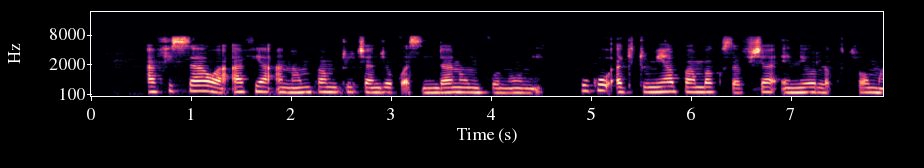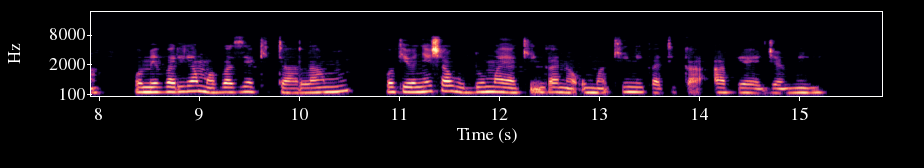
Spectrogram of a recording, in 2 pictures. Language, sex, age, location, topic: Swahili, female, 36-49, Kisumu, health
